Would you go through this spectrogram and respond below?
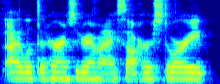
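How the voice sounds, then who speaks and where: A woman's voice: lowish voice, completely flat delivery, quick pace. A young woman from California, a PhD student, chatting casually as a podcast guest, rambling with many fillers and restarts. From California, United States. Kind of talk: casual interview chat.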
